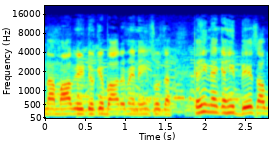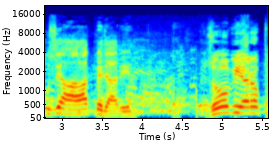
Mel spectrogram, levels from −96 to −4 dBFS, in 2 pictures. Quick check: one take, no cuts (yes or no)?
no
